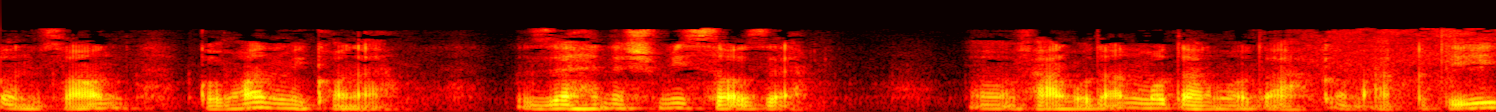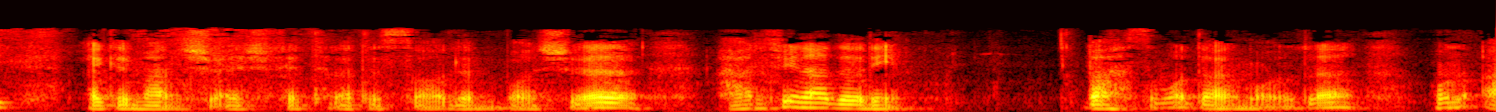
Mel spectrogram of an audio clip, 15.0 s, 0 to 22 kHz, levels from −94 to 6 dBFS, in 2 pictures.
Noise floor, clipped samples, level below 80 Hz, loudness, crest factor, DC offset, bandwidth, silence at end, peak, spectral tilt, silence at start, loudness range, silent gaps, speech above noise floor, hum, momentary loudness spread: -60 dBFS; under 0.1%; -64 dBFS; -25 LUFS; 24 dB; under 0.1%; 8 kHz; 0 s; -2 dBFS; -5 dB/octave; 0 s; 2 LU; none; 35 dB; none; 11 LU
